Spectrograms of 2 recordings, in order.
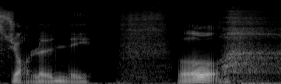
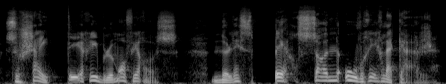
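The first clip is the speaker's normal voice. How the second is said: mise en garde; 7 semitones higher than usual. A narrator's reading. Le vétérinaire met en garde.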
